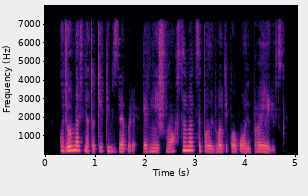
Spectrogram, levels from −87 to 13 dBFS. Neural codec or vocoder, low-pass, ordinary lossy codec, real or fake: codec, 16 kHz in and 24 kHz out, 0.6 kbps, FireRedTTS-2 codec; 7.2 kHz; MP3, 48 kbps; fake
